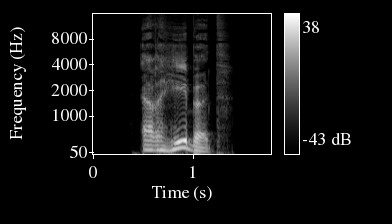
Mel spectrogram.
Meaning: second-person plural subjunctive I of erheben
- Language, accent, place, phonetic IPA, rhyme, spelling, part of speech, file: German, Germany, Berlin, [ɛɐ̯ˈheːbət], -eːbət, erhebet, verb, De-erhebet.ogg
